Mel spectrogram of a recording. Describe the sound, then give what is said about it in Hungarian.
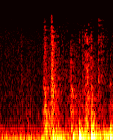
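Soft approaching footsteps in a drama scene, a few low dull thuds following a quiet start, faint and muffled. “Léptek közelednek.”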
